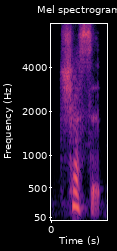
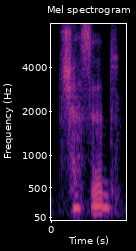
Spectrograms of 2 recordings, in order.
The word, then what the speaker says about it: Chesed: 4, Chesed. Chesed.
